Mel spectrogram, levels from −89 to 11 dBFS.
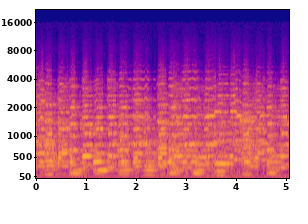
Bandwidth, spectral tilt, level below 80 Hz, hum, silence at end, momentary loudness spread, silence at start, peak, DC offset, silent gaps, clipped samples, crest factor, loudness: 10.5 kHz; -6.5 dB/octave; -38 dBFS; none; 0 s; 3 LU; 0 s; -2 dBFS; under 0.1%; none; under 0.1%; 12 dB; -12 LUFS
